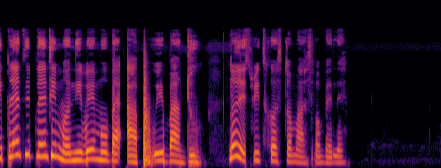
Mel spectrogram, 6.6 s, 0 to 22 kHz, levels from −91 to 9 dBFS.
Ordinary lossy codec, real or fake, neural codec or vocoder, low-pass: none; real; none; 10.8 kHz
